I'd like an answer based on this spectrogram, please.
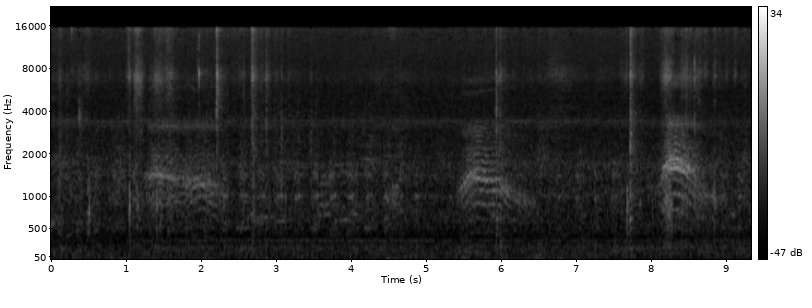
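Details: Large and small cats playing in their front-yard cage give three soft meows spread a few seconds apart, the last higher and sharper. Sharp clicks, knocks and a steady background hum sound between them.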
